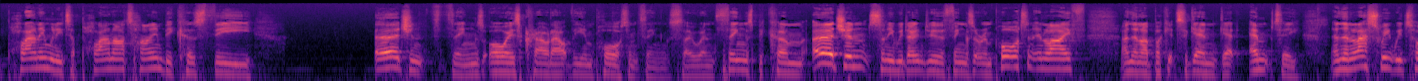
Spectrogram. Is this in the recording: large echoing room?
yes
